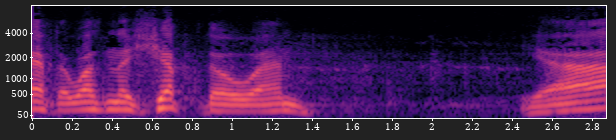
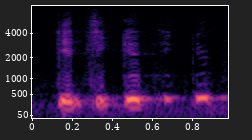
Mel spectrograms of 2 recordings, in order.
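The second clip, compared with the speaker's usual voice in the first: put-on high cooing baby talk; faster than usual. [name] cooing at the Mocklin baby, high and tender. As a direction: coax the baby like a kitten.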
